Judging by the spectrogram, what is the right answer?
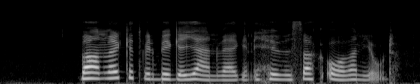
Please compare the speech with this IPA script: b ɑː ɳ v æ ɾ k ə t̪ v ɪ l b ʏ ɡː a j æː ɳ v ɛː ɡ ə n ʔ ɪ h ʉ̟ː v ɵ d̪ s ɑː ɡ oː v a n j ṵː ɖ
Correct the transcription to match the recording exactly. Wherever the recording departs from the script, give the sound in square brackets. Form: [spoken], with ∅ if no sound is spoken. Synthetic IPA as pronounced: b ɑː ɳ v æ ɾ k ə t̪ v ɪ l b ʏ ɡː a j æː ɳ v ɛː ɡ ə n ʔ ɪ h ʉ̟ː v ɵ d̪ s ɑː [k] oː v a n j ṵː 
